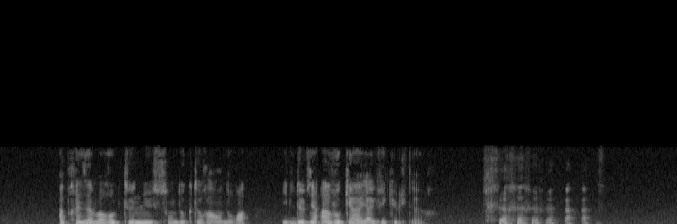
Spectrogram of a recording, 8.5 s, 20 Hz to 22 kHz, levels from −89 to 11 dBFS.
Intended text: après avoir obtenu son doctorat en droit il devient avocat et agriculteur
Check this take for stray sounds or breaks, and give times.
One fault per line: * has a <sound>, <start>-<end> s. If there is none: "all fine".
* has a laugh, 6.0-7.6 s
